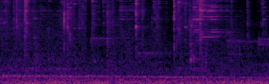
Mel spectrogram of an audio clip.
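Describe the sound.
Keys jangle as someone rummages for a particular key inside a church: a string of soft, irregular metallic clinks and chinks, fairly faint, with no voices.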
